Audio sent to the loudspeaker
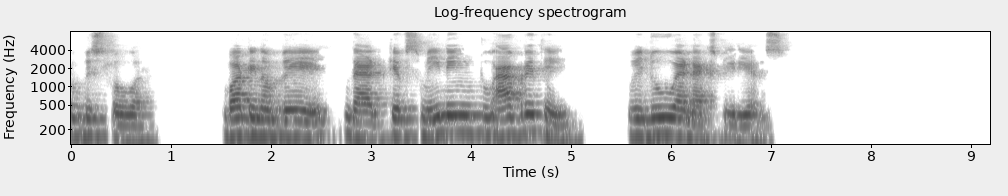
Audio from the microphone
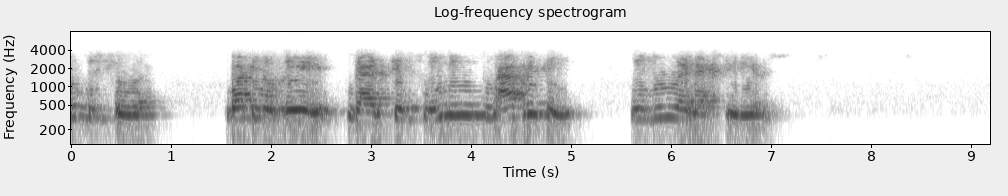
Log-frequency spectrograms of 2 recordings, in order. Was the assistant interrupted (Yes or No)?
No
